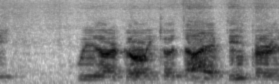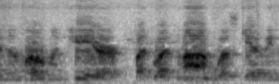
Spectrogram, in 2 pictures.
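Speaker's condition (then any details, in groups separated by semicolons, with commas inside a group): Cerebral palsy, athetoid; speech hard to understand, used picture book, communication box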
